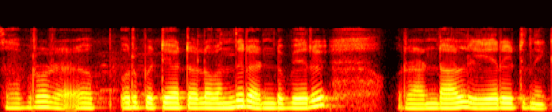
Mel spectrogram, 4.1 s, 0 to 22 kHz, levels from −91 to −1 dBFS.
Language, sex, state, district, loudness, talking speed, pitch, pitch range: Tamil, female, Tamil Nadu, Kanyakumari, -16 LUFS, 130 wpm, 170 Hz, 165-180 Hz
